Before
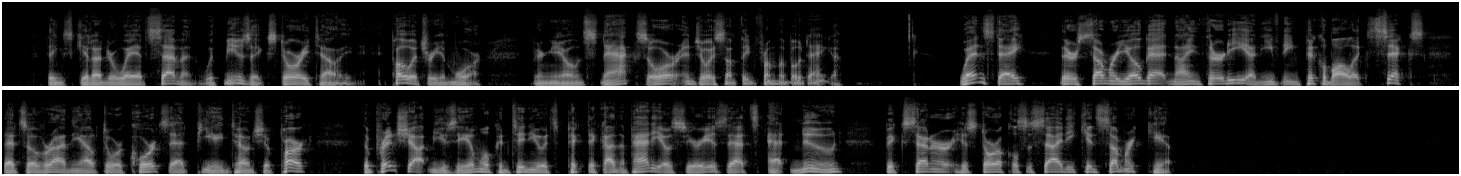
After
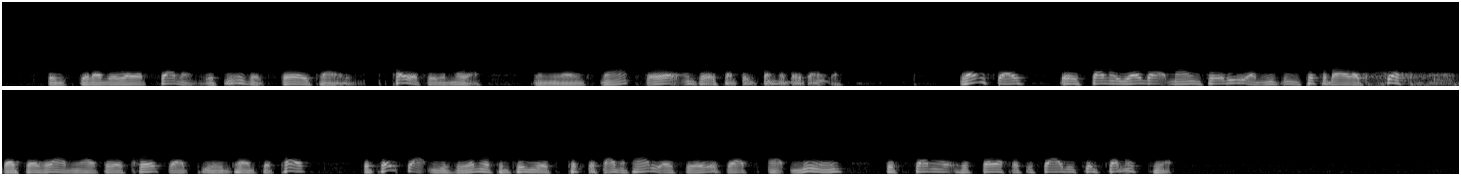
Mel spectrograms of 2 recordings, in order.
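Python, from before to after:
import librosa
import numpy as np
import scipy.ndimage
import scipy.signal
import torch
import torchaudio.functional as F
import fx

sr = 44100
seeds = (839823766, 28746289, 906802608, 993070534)

y = scipy.signal.sosfilt(scipy.signal.cheby1(6, 1.0, 550.0, 'lowpass', fs=sr, output='sos'), x)
y = fx.env_flatten(y, sr, amount_pct=50, at=(13.5, 14.72), fade=0.02)
y = y * librosa.db_to_amplitude(1.5)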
